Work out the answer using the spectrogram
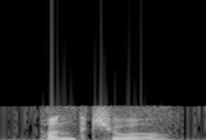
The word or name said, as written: punctual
